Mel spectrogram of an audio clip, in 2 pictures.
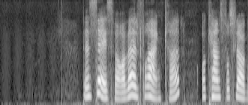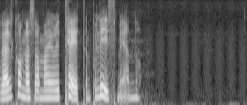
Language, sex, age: Swedish, female, 39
